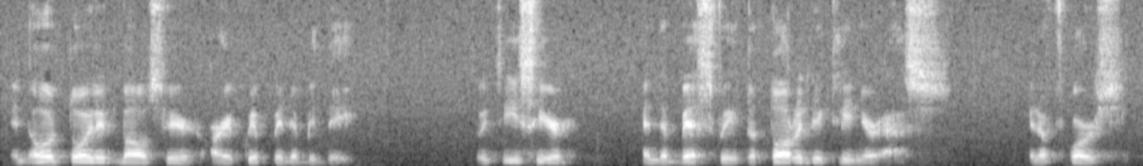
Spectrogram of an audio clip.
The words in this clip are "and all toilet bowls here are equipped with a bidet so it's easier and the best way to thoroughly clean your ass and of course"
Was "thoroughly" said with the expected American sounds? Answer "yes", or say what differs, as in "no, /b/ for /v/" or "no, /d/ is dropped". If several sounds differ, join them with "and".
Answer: no, /t/ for /θ/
